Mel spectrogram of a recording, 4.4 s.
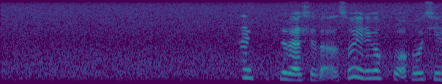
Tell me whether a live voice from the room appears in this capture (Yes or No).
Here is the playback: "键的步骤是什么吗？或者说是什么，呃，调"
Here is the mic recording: Yes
